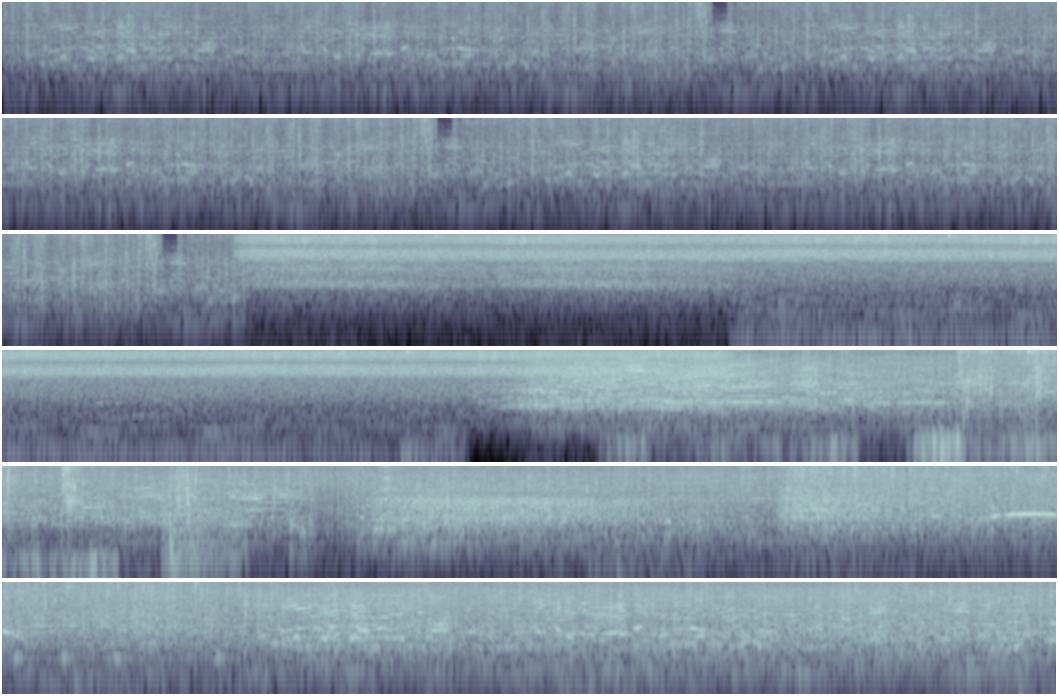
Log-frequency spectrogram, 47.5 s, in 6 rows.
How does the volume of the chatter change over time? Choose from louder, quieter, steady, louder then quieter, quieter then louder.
louder.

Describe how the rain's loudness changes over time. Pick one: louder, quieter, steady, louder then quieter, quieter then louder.
louder.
